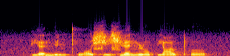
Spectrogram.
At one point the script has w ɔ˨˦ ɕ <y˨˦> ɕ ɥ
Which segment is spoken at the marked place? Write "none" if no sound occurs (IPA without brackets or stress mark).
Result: i˨˦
